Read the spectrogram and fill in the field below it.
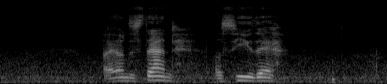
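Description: A woman answers calmly and close by.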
